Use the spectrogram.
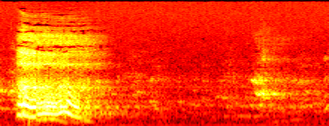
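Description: A largely evangelical Christian audience at a Faith and Freedom Coalition conference lets out a sudden, loud collective gasp at remarks by Senator Paul, fading within a second, followed by a quieter breathy murmur a moment later.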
